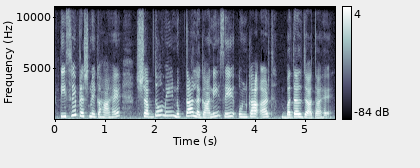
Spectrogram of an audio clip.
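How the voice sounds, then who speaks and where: A woman with a high voice teaches a worksheet lesson to young children. She goes patiently step by step and keeps asking her pupils simple questions as she explains. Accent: Hindi.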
